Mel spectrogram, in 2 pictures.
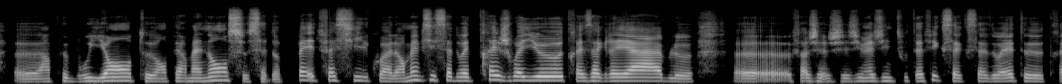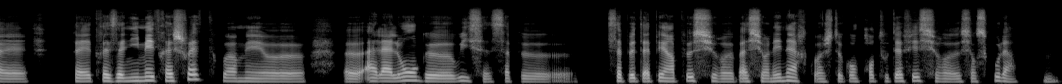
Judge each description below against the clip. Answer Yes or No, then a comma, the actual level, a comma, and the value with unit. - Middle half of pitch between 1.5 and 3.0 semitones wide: No, average, 3.4 semitones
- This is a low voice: No, medium, 155 Hz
